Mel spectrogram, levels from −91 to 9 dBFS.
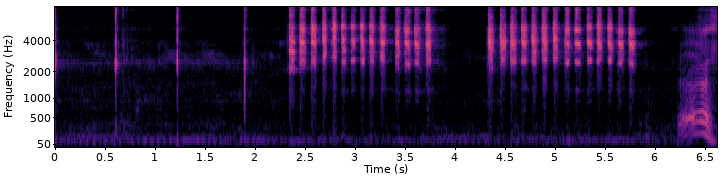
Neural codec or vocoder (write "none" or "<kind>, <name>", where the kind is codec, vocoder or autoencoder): codec, SNAC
